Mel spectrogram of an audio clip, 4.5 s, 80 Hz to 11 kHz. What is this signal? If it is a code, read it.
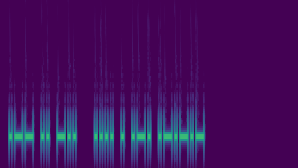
Morse code, heard as a keyed tone, about 30 wpm, 700 Hz. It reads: WID HER.
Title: Sentences from Top 100 Words and Abbreviations 30wpm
